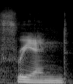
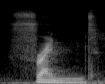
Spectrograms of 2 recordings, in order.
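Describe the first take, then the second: First: The word is split into two syllables. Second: The word is said as one syllable. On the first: The speaker calls it wrong. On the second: The speaker calls it right.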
